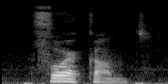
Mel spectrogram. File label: "voorkant", Dutch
